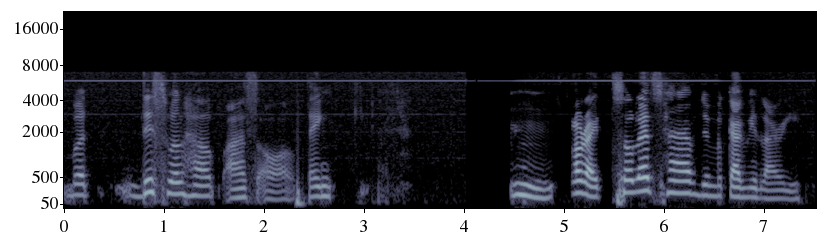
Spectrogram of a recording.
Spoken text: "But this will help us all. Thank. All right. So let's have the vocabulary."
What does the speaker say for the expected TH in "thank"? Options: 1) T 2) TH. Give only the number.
1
